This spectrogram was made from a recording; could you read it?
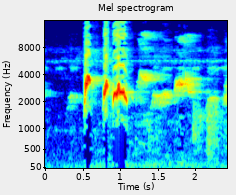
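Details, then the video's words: Female red-whiskered bulbul singing to excite a male, giving a quick run of three sharp, bright chirped notes, then softer rising and falling warbled notes trailing off. "Chào Mào Mái Hót Kích Trống Căng Lửa | เสียงนกกรงหัวจุกตัวเมียดังฟังชัดกระตุ้นนกตัวผู้หรือใช้ต่อคู่2"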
